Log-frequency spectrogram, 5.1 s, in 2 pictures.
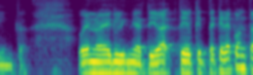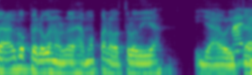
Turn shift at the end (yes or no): yes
